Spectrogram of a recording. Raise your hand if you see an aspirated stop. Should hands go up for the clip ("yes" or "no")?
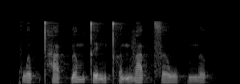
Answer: yes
